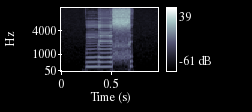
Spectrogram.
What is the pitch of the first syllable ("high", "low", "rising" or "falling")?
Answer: high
